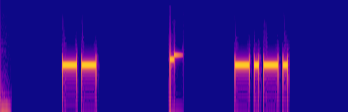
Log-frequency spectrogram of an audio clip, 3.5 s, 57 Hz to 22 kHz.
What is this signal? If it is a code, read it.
Morse code, heard as a keyed tone, about 25 wpm, 700 Hz. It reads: M C
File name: Single Character (Letter:Number:Punctuation:Prosign) - Rapid-Fire - 25wpm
